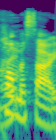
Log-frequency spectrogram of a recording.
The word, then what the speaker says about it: Komisar: This is from Erica Komisar, is that how you say her name? Oh, Komisar, yeah, Komisar. Komisar, Komisar. Okay.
